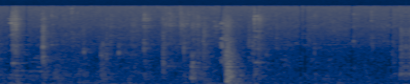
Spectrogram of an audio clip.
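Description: Near silence in a quiet room, with a few faint, irregularly spaced clicks and one slightly louder tap a little past halfway.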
